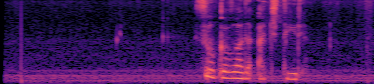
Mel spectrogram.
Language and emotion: Russian, neutral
